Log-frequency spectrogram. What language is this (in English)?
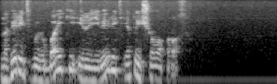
Russian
